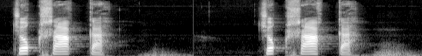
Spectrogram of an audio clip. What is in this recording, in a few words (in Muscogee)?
"coksakkv", Muscogee; Mvskoke Words with Repeated Consonants; Onvkv Ohhvyayices; A Dictionary of Creek/Muskogee; SIL International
